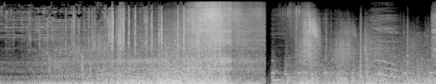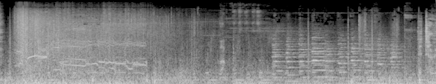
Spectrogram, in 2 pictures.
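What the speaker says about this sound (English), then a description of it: "Explosive eruptions of fire and heat." Explosive eruptions of fire and heat in the video game Little Orpheus: loud, dense booming rumbles and bursts fill the scene, broken by one sharp cut, then continue with roaring blasts and rattling debris under a narrator's voice.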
